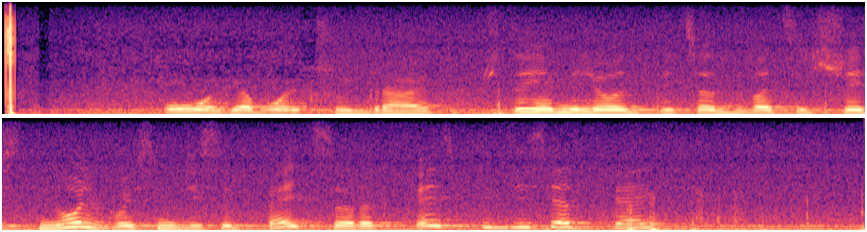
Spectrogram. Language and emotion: Russian, positive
